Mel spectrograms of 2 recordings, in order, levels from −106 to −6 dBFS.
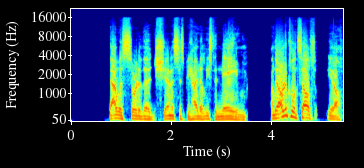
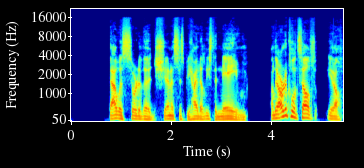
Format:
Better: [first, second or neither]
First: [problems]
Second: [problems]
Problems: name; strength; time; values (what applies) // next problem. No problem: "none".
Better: second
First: distortion; slight; 10 dB below the speech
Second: none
